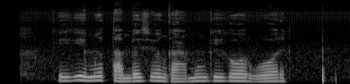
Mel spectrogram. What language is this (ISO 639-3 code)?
kln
